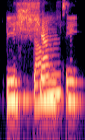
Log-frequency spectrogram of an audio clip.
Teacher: sinnya kasroh. Nggak ada ya-nya. Berarti nggak boleh dibaca panjang ya.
